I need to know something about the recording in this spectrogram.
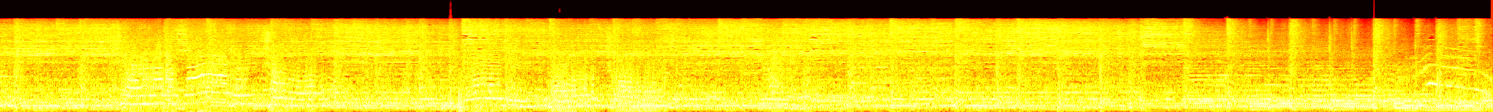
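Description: Rock band playing electric guitar and drum kit, with a sung vocal line in the first half. Drum hits come to the fore near the end.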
